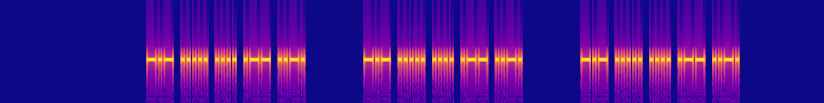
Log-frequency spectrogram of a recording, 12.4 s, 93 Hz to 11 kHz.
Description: Morse code, heard as a keyed tone, about 28 wpm, 700 Hz. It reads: K5HWF K5HWF K5HWF
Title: USA Call Signs - 5 Characters - Repeated 3x - 28wpm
